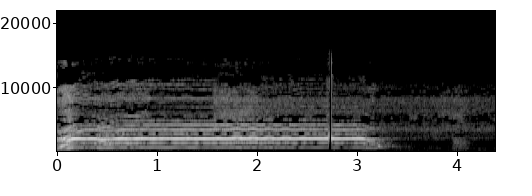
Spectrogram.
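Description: A woman's voice slides quickly up and holds a high F5 on an open vowel for about three seconds, then stops.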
